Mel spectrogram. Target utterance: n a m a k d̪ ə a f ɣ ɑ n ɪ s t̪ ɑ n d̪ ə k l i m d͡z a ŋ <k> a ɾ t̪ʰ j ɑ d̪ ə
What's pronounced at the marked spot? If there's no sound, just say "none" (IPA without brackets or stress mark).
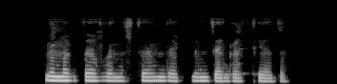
ɡ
